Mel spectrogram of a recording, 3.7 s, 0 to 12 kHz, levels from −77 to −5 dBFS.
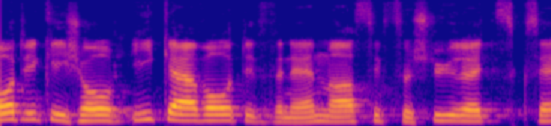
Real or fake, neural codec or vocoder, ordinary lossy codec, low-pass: fake; codec, 24 kHz, 0.9 kbps, WavTokenizer, medium speech release version 2; none; none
